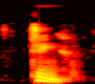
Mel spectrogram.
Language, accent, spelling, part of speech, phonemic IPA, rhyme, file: English, Southern England, ting, interjection / noun / verb, /tɪŋ/, -ɪŋ, LL-Q1860 (eng)-ting.wav
- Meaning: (interjection) Representing a high-pitched sharp sound like a small bell being struck; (noun) A high-pitched sharp sound like a small bell being struck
